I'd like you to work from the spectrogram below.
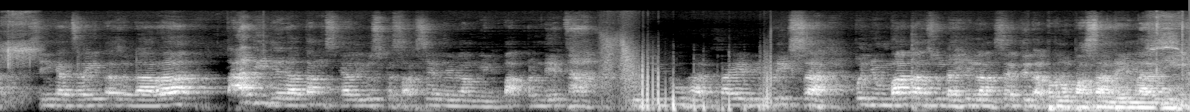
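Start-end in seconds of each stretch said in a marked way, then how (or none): none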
